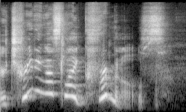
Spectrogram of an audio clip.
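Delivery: put-on Capitol accent, pitched very high. Recapping a scene where peacekeepers anger Effie, in Effie's Capitol accent. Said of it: "That was a pretty good capital".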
